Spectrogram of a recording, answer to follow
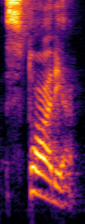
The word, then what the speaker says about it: história: Para a gente verificar a posição da sílaba tônica, a gente precisa começar pela última sílaba. Olha só. Então, ria é a última sílaba. Mas ria é a sílaba mais forte? Não é. É verdade? E é bom você lembrar, quando a palavra estiver acentuada, você já sabe que a sílaba tônica é a que tem o acento. Então, já que tó está acentuada, observe, tó está na penúltima posição.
